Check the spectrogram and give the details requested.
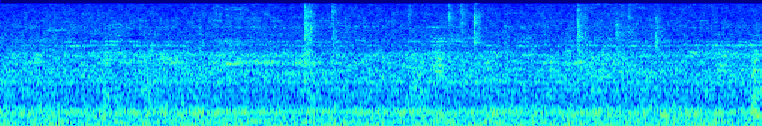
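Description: Electric passenger train running: a steady low rumble and electrical hum, with a few sharp clicks and knocks.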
